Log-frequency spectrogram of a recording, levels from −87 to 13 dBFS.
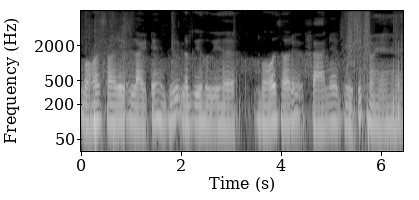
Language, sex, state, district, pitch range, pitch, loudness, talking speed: Hindi, male, Chandigarh, Chandigarh, 90-100 Hz, 95 Hz, -21 LUFS, 130 wpm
